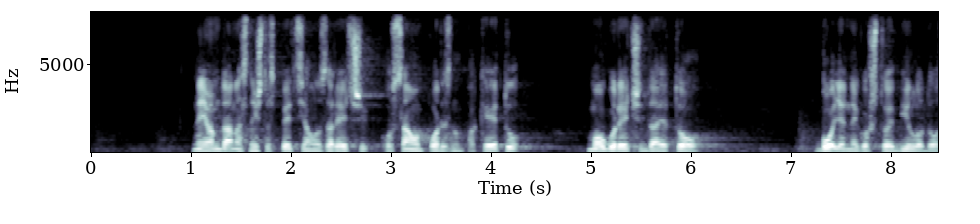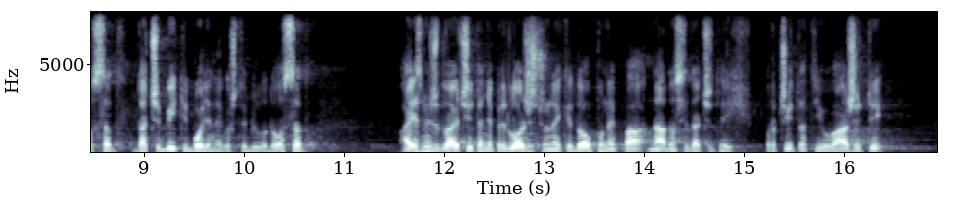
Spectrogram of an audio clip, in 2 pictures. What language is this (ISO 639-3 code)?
hrv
